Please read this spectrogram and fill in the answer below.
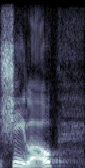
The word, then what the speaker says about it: Shiloh: It's not pronounced Shiloh in Hebrew, it's Shiloh.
